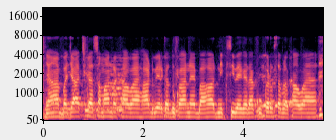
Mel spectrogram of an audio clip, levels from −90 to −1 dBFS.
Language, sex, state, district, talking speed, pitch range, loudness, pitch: Hindi, male, Bihar, Katihar, 205 wpm, 145-155 Hz, -12 LUFS, 150 Hz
